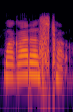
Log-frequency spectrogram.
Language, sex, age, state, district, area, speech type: Tamil, female, 18-30, Tamil Nadu, Kallakurichi, rural, spontaneous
